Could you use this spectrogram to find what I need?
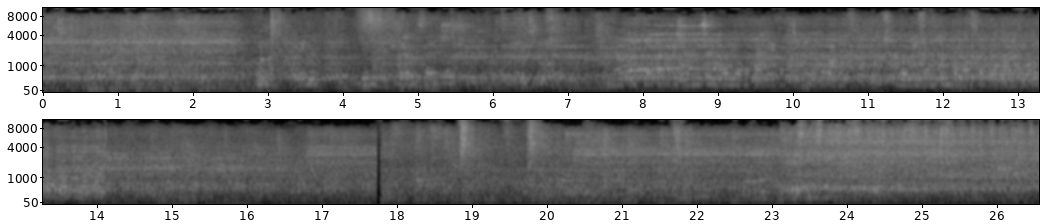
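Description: A garden-scale model train rolls along its track.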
